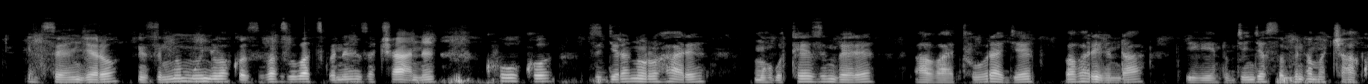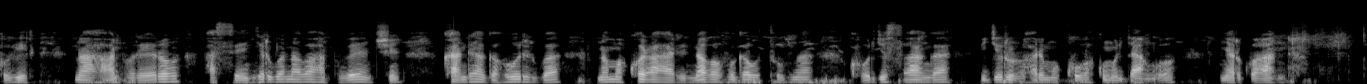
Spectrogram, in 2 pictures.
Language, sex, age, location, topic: Kinyarwanda, male, 25-35, Musanze, government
